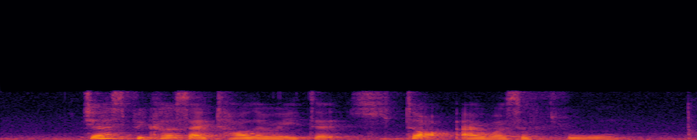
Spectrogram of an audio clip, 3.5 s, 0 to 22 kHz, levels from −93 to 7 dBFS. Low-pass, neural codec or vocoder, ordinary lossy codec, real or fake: none; none; none; real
